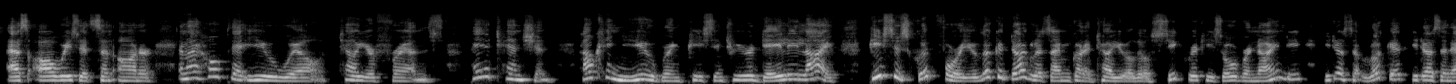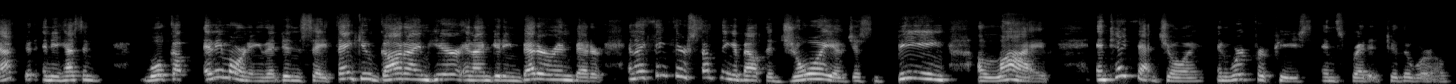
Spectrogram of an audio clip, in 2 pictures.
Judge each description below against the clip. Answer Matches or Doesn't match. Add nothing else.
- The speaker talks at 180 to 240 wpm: Matches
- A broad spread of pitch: Matches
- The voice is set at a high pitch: Matches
